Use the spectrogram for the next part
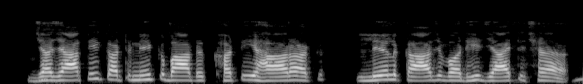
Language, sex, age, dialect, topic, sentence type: Maithili, male, 18-24, Southern/Standard, agriculture, statement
